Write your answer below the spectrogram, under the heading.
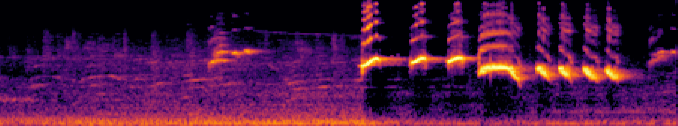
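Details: Orange-headed thrush master song played for a home-kept bird's emotional and breeding balance. Soft distant notes lead into loud clear whistles, then a quick run of five or six repeated slurred notes over low background noise.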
